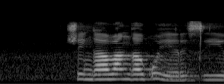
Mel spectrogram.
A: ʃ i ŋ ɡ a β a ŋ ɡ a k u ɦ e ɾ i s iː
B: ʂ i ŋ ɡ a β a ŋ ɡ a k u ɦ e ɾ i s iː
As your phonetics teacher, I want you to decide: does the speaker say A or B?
B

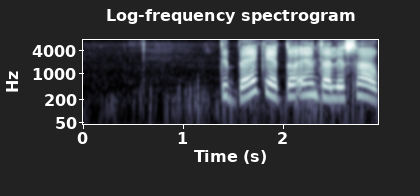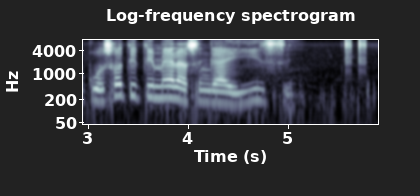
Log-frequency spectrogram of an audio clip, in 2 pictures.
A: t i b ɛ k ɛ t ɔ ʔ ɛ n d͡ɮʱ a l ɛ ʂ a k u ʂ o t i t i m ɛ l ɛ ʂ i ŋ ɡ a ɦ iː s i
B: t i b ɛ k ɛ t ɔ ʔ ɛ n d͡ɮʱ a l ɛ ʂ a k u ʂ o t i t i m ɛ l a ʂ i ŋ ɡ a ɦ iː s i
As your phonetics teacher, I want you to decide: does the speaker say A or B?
B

